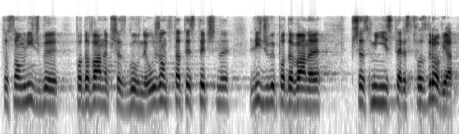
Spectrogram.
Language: Polish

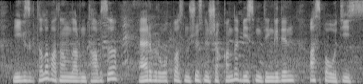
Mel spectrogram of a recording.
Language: Kazakh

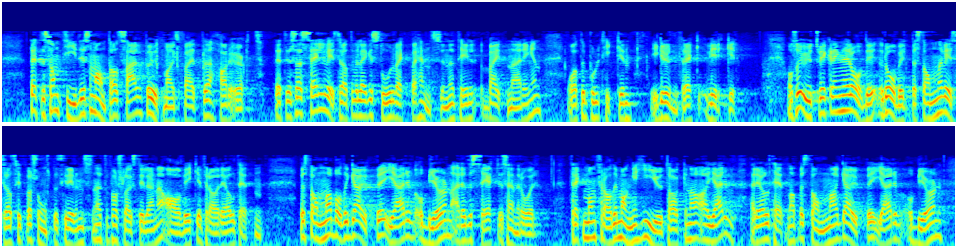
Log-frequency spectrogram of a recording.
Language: Norwegian Bokmål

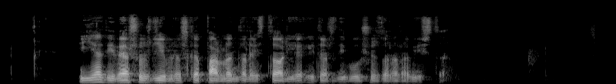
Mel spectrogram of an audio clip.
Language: Catalan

